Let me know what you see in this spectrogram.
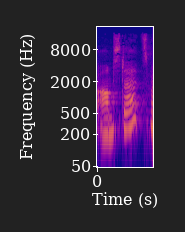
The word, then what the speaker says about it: Amstutz: People can find me on all social media platforms at Sandra Amstutz.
